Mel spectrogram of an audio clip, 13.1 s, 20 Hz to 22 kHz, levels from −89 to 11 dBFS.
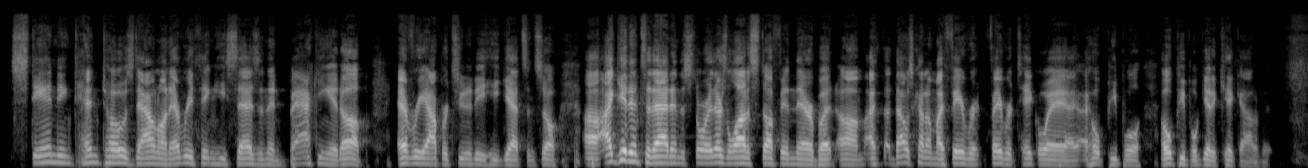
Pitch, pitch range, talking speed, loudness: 130 Hz, 120-145 Hz, 270 wpm, -23 LUFS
